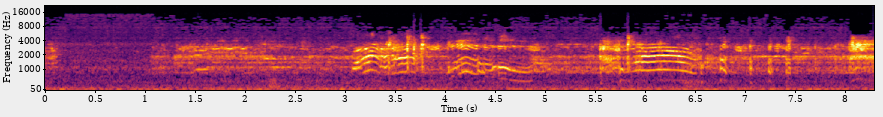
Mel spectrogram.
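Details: Angry pet cat watching videos of other cats, giving a run of drawn-out wavering meows and yowls with bending pitch, some overlapping, over a steady background hum and a faint voice.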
